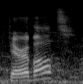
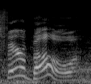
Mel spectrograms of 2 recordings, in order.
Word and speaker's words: Faribault: Farabalt? That was really close. It's Faribault.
